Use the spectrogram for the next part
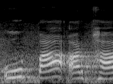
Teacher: ओठ से ऊ पा और फा बोला जाता है।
